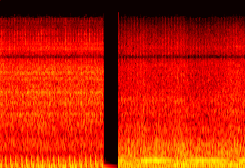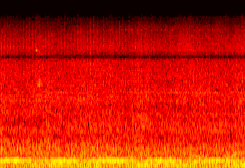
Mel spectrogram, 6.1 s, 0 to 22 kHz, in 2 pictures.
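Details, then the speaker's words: John Deere STX38 hydro lawn tractor, 38-inch deck, after new carburetor and oil change (stuck float had filled crankcase with gas), PCV breather reconnected: steady even drone while mowing, no hunting or misses; runs normally under load. "i connected up the pcv breather pipe to the carburetor adjusted the throttle seems to run fine seems to cut grass fine"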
